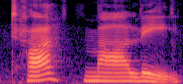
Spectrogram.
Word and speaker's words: tamale: Tamali. Tamali is the pronunciation L says.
